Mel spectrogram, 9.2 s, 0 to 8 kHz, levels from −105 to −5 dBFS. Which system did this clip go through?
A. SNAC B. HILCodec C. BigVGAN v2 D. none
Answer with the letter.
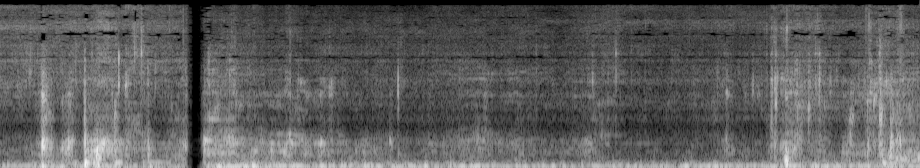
A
